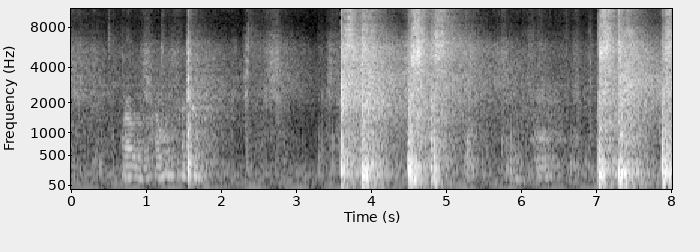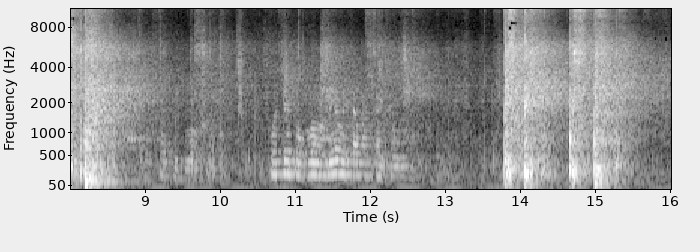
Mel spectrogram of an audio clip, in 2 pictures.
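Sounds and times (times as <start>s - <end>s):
boxing gloves hitting mitts: 3.6s - 5.5s, 6.9s - 9.1s, 13.7s - 15.8s.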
